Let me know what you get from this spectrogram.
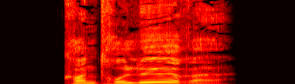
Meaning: nominative/accusative/genitive plural of Kontrolleur
- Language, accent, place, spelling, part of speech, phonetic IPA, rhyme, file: German, Germany, Berlin, Kontrolleure, noun, [kɔntʁɔˈløːʁə], -øːʁə, De-Kontrolleure.ogg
